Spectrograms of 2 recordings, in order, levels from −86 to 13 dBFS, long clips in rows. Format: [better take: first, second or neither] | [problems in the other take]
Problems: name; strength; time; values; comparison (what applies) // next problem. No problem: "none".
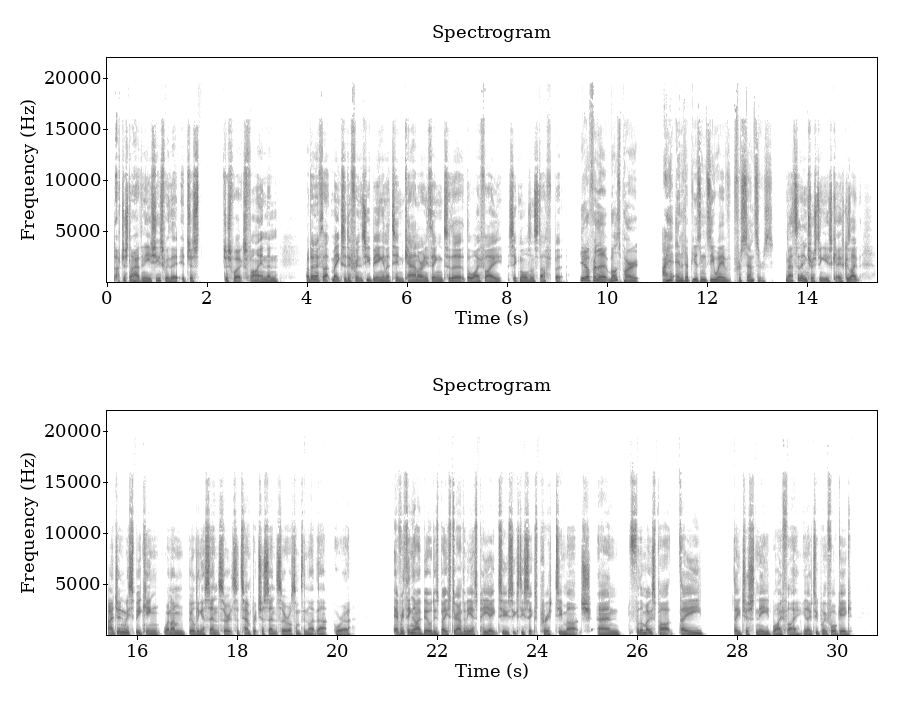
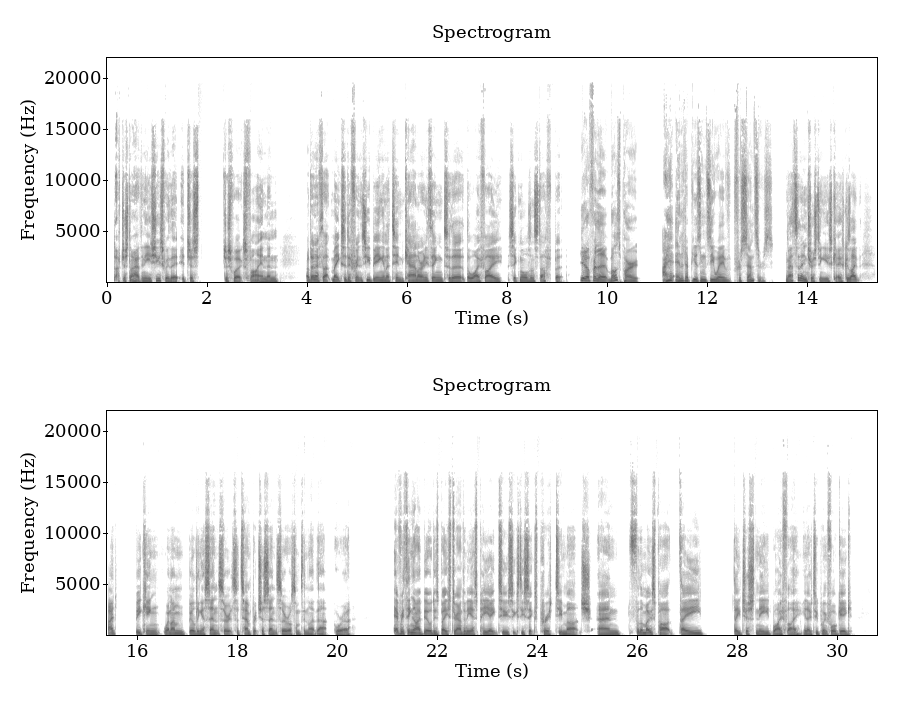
first | audio cutting out; at 16 s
